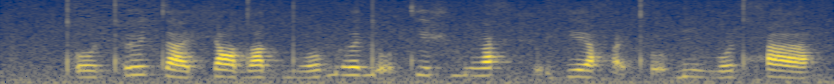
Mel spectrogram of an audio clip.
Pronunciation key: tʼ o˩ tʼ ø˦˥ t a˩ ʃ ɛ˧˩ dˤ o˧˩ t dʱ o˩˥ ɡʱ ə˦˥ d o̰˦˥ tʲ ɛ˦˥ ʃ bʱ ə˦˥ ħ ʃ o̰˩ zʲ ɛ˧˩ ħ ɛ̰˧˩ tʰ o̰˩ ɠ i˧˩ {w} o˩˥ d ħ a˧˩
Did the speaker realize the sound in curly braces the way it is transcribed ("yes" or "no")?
no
